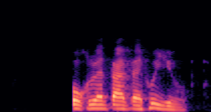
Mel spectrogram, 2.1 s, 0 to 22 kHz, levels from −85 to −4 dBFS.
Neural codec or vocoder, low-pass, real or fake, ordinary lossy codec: codec, 16 kHz, 6 kbps, DAC; 5.4 kHz; fake; AAC, 32 kbps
